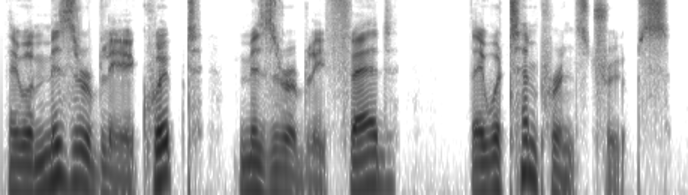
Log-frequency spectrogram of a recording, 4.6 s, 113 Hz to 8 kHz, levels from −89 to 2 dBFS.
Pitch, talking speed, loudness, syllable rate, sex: 110 Hz, 130 wpm, -20 LUFS, 6.2 syllables/s, male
